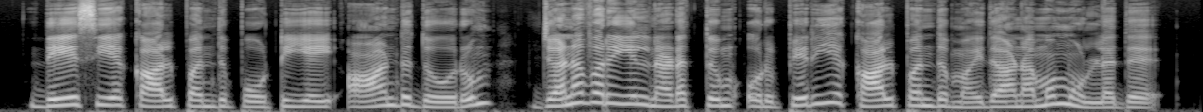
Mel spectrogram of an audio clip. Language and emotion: Tamil, neutral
